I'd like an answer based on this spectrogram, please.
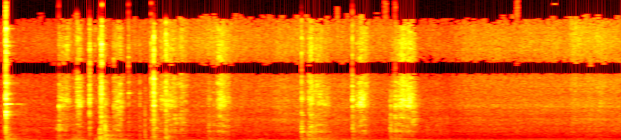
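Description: A spatula stirring and scraping through a pan of frying spice paste with corn, a sharp clink at the start, then a run of scrapes and knocks against the pan over a light sizzle, easing off after about five seconds.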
